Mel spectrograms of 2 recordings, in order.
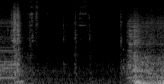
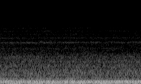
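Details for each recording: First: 1971 Buick LeSabre Custom 455 big-block V8, 41,000 miles, cold start: starter whirs, then a fast cold idle with a rough, chuffing, uneven exhaust note; exhaust leak. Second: 1971 Buick LeSabre Custom 455 V8 warming up: smooth, even low rumble with no valvetrain ticking; normal idle.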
